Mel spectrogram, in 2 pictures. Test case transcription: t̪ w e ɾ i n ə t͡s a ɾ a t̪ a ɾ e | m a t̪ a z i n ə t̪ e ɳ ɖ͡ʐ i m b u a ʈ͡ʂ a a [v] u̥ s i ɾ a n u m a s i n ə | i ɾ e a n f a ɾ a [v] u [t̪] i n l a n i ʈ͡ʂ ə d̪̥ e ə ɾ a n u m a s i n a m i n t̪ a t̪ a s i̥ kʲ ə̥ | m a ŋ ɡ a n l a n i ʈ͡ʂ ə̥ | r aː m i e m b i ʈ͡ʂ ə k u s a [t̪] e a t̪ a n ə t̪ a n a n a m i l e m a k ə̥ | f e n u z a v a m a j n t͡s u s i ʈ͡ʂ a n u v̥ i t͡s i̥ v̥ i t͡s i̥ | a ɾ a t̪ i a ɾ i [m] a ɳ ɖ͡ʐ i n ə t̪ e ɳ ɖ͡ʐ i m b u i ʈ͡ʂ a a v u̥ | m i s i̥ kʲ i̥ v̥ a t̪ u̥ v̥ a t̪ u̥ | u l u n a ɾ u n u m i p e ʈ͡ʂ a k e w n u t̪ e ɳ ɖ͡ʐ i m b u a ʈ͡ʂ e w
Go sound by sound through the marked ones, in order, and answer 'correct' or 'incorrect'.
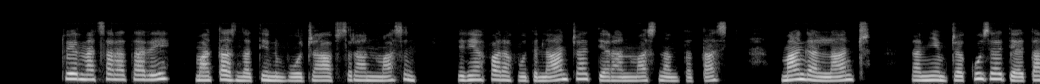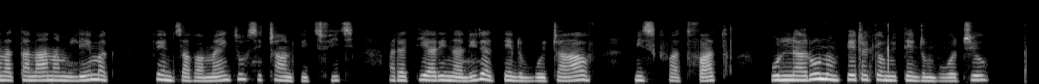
correct, correct, incorrect: d̪, incorrect: d̪, incorrect: n

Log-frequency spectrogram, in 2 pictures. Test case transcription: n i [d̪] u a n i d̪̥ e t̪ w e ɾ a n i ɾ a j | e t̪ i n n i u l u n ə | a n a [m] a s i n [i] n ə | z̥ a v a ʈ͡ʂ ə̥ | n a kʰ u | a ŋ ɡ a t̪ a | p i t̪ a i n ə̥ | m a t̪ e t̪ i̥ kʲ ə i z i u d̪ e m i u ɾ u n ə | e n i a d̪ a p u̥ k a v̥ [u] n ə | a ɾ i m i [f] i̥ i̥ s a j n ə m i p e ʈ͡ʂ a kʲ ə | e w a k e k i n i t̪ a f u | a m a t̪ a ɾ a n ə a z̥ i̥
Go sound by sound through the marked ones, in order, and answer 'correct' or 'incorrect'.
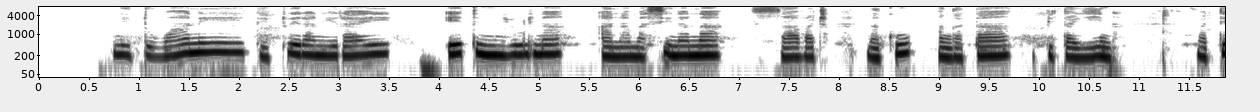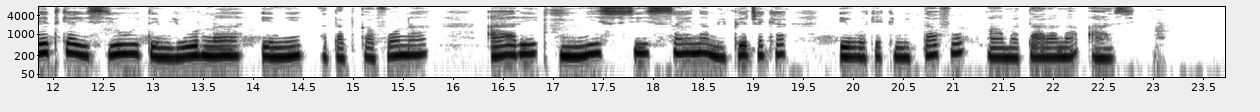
correct, correct, incorrect: a, incorrect: o, incorrect: s

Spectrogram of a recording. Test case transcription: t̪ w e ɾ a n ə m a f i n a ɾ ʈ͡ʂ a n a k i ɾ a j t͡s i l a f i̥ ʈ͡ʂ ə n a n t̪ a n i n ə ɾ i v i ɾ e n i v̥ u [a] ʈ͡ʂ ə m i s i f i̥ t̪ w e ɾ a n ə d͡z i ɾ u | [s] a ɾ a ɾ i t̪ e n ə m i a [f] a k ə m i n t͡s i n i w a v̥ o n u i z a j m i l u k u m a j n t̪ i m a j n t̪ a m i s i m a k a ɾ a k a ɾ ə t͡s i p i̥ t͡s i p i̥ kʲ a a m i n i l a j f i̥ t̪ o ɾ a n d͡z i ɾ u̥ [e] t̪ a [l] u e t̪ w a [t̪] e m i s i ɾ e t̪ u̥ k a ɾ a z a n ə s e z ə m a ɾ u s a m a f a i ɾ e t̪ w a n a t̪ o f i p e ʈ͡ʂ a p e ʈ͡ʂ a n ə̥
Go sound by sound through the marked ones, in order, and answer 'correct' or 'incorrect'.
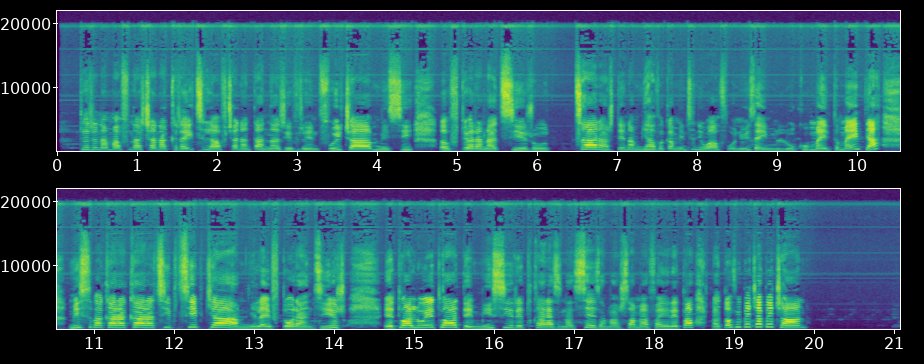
incorrect: i, incorrect: t͡s, incorrect: v, correct, correct, incorrect: d̪

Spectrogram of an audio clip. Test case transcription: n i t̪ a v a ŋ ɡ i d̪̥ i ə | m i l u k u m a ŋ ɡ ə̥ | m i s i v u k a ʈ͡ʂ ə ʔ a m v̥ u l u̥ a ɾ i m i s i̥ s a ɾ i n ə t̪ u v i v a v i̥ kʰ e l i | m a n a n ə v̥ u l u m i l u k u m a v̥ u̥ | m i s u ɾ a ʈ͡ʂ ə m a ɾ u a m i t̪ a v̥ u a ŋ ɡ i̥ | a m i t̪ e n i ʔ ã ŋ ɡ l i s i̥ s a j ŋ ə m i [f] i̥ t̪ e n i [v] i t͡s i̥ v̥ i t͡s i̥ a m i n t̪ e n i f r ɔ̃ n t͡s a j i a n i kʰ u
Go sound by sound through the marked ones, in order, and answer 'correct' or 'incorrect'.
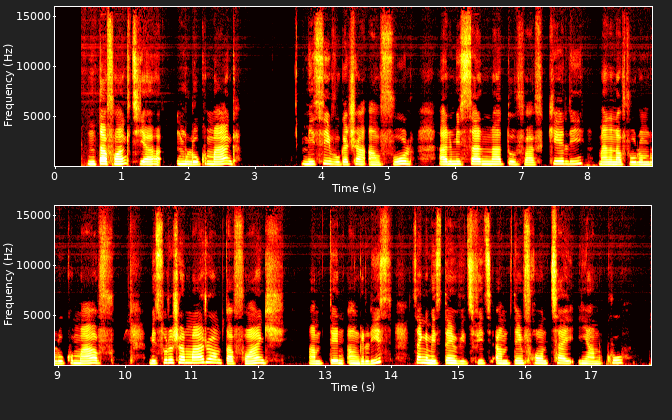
incorrect: s, correct

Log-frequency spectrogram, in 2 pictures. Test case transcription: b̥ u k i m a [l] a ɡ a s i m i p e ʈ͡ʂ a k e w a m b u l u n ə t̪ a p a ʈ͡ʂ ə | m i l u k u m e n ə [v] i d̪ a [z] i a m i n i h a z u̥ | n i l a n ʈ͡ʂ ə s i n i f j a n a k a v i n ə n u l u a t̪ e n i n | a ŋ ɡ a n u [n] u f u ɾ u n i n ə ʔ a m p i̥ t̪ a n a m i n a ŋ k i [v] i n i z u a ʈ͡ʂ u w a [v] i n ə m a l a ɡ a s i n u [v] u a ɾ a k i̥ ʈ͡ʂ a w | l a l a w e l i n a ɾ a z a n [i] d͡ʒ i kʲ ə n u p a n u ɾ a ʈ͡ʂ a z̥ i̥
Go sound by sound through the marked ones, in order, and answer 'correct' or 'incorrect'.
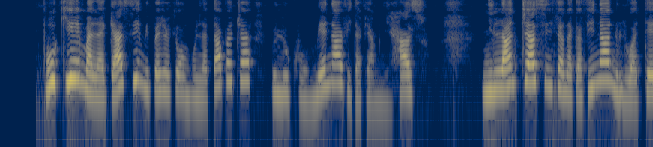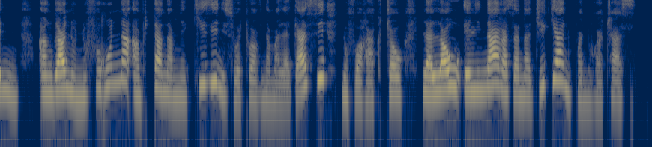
correct, correct, incorrect: v, correct, incorrect: z, correct, correct, incorrect: a

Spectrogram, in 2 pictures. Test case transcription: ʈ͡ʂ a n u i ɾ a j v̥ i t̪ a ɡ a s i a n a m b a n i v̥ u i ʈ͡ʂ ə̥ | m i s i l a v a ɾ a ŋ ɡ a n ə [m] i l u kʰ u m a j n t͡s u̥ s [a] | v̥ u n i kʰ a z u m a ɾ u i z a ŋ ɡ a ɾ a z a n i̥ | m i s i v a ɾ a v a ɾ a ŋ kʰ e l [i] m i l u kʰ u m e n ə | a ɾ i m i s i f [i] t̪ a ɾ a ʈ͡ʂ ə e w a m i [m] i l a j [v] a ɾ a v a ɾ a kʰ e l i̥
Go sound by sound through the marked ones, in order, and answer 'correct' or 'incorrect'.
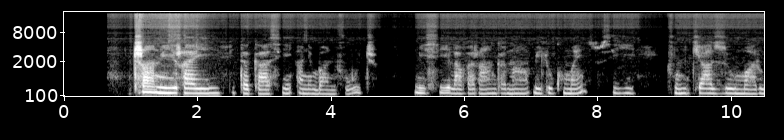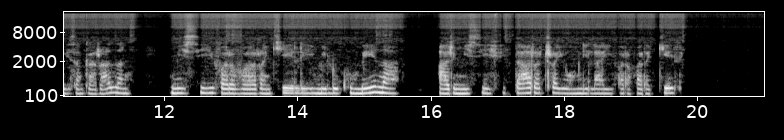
correct, incorrect: i, correct, correct, incorrect: n, correct

